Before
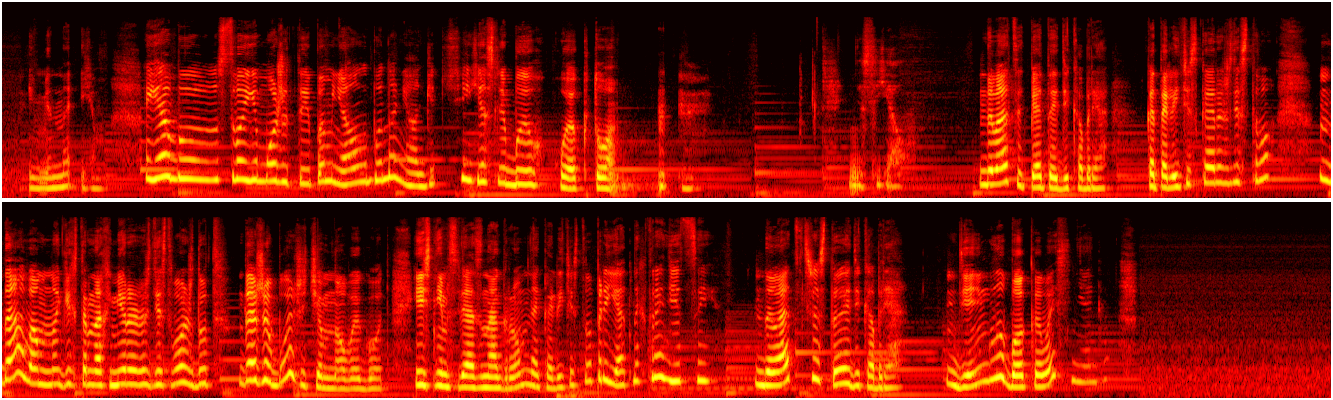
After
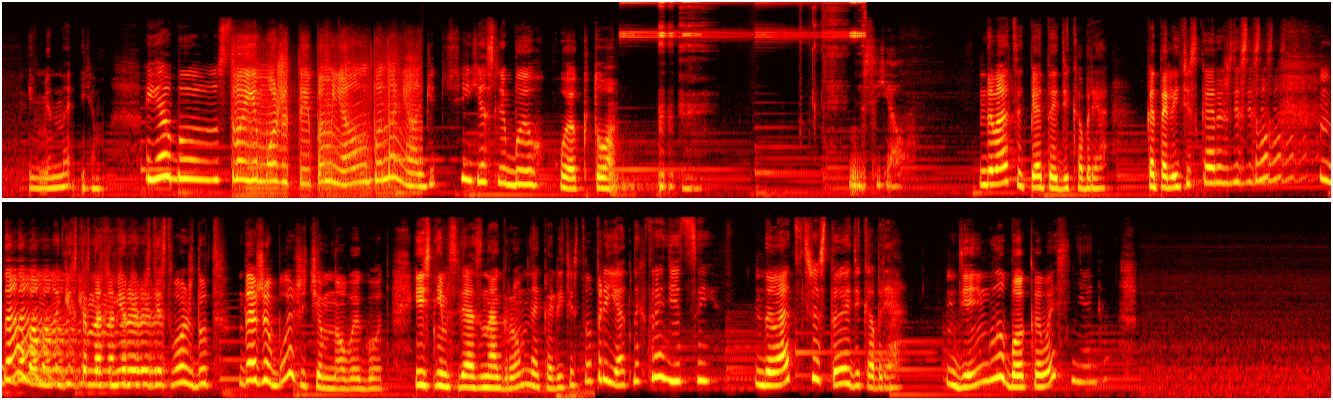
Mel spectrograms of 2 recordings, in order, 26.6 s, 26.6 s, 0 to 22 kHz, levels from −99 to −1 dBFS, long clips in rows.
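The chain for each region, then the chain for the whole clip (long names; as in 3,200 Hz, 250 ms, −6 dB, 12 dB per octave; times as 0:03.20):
0:00.71–0:01.78: low-shelf EQ 380 Hz +11.5 dB + output level in coarse steps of 11 dB
0:02.28–0:04.20: compressing power law on the bin magnitudes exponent 0.56 + low-pass filter 6,100 Hz
0:06.18–0:08.65: parametric band 12,000 Hz −12.5 dB 1.3 octaves + single-tap delay 92 ms −9.5 dB + bad sample-rate conversion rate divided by 4×, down none, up zero stuff
0:12.26–0:14.92: low-shelf EQ 140 Hz −12 dB + repeating echo 129 ms, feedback 46%, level −5.5 dB
0:19.22–0:22.18: high-pass filter 260 Hz 24 dB per octave + high-shelf EQ 11,000 Hz +8 dB
whole clip: no processing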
